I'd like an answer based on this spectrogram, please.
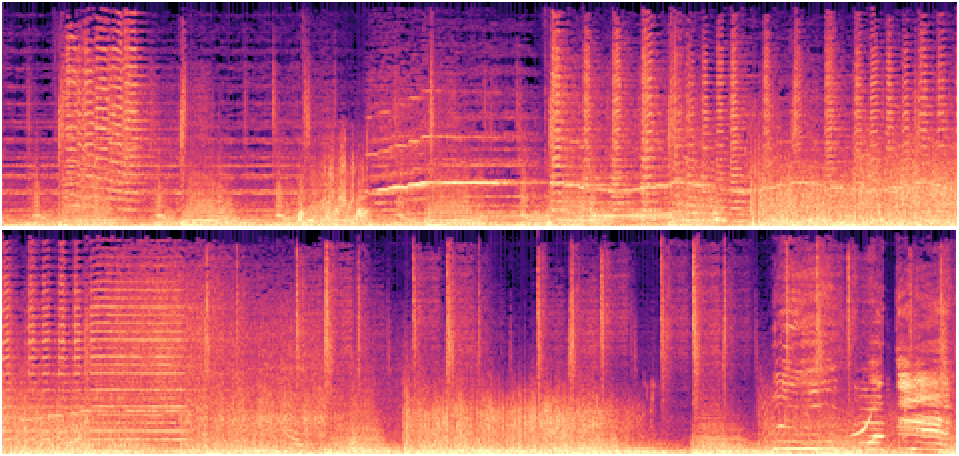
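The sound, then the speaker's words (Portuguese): Cannons fire from a ship in an animated mermaid film: heavy booms and crashing impacts burst through dense, continuous orchestral score, loud from start to finish. “Finalmente vou poder disparar e... Fogo!”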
